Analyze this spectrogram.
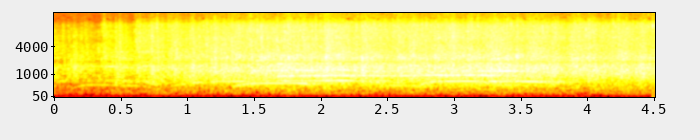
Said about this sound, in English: How many have heard when you go to a graduation, hold your applause till everyone is finished? Everyone gets their diploma. This is what I want you to do. Do not hold your applause.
